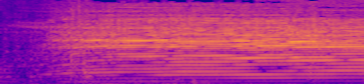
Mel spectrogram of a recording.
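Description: A single cow moos in Rwanda, a long, even, harmonic lowing that swells at the start and then holds steady to the end.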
